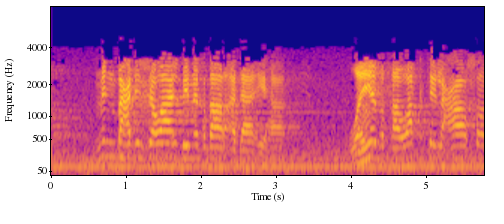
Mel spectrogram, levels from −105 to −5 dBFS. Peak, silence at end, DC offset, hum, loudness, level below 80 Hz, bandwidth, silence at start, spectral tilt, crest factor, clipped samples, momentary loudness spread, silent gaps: -2 dBFS; 0 s; under 0.1%; none; -19 LUFS; -46 dBFS; 4.9 kHz; 0 s; -8.5 dB/octave; 20 dB; under 0.1%; 23 LU; none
